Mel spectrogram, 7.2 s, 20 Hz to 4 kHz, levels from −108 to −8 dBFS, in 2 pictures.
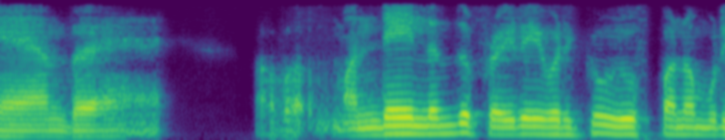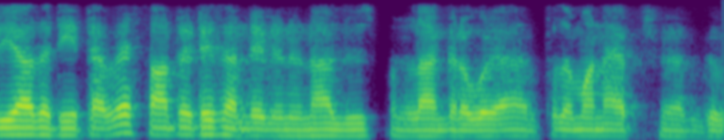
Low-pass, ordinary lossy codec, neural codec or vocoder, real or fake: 3.6 kHz; none; codec, 16 kHz, 0.5 kbps, X-Codec, WavLM features, trained on Multilingual LibriSpeech; fake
